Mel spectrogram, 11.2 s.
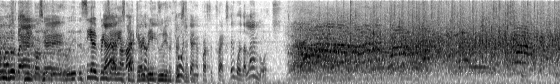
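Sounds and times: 
speech: 0:00.2 - 0:06.6
audience applause at a stand-up comedy show: 0:05.8 - 0:11.2.

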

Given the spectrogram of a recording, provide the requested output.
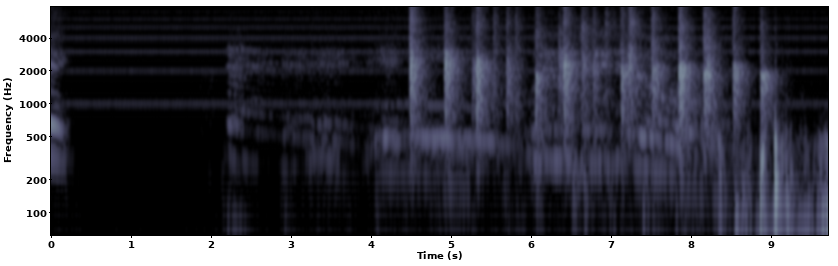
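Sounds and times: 
audience clapping: 0:04.5 - 0:09.1.

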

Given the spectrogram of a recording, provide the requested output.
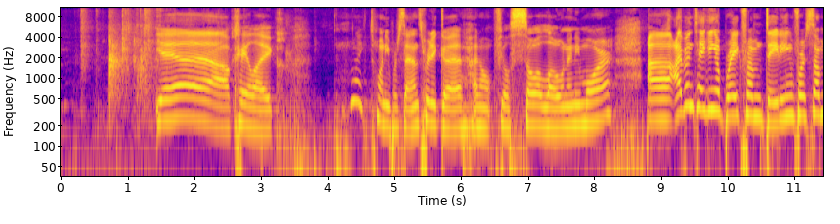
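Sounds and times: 
audience clapping hands: 0:00.2 - 0:01.6
speech: 0:01.4 - 0:03.4, 0:04.5 - 0:11.4.

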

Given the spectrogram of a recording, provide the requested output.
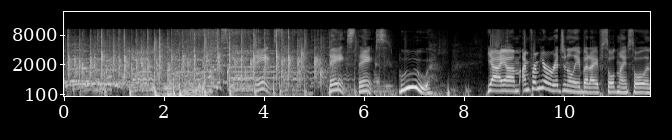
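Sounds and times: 
cheers and whoops: 0:00.0 - 0:01.3
crowd clapping: 0:00.0 - 0:05.3
speech: 0:05.3 - 0:07.5, 0:08.5 - 0:11.7.

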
